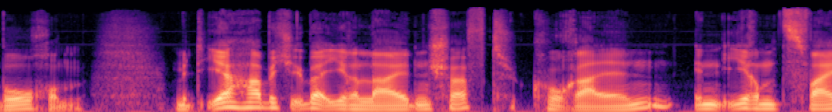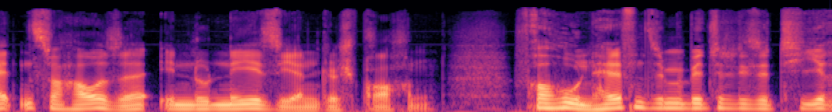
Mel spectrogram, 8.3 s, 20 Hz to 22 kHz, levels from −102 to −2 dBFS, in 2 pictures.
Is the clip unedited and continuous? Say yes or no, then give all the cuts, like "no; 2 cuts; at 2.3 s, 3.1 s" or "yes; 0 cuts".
yes; 0 cuts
